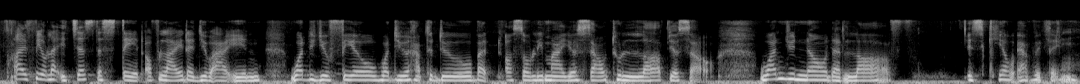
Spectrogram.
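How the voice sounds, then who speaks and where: Over noticeable background noise, a woman speaks at a medium pitch and a moderate pace with monotone, flat intonation. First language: not English. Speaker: real estate agent and pageant queen. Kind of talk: casual podcast conversation.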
